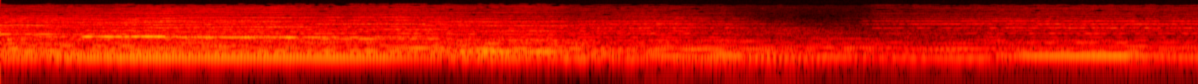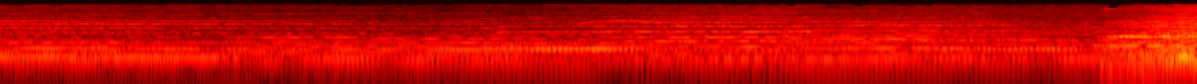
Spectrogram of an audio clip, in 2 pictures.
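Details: Slow, sustained new-age music with soft held tones and a low drone; no animal sound is heard.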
